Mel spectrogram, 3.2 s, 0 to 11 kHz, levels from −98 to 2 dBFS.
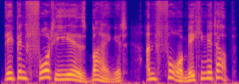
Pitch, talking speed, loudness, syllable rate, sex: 180 Hz, 205 wpm, -18 LUFS, 5.0 syllables/s, male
